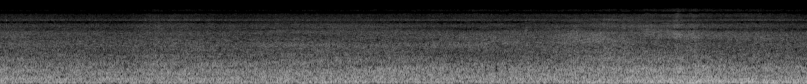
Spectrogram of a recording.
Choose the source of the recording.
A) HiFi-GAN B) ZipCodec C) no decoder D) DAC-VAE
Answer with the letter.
C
